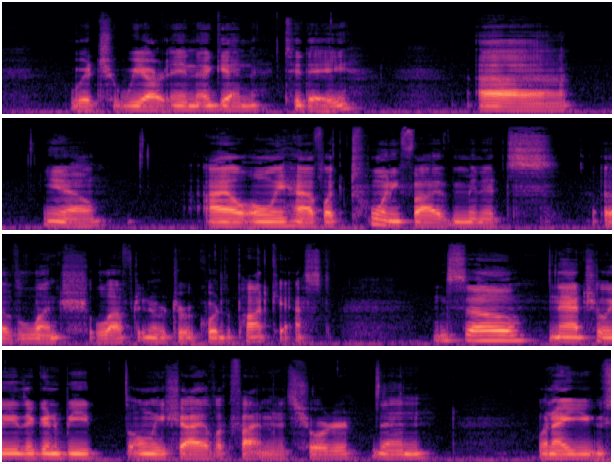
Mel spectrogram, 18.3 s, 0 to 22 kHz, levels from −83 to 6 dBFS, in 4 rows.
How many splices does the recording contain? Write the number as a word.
one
